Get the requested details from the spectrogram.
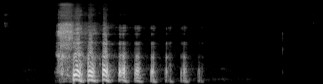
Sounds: Laughter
